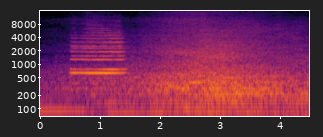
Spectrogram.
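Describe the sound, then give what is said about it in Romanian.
A gas delivery truck blasts its horn once, a loud, steady honk lasting about a second, followed by the low rumble of its engine, as it drives into a village in Valea Călugărițelor, Madeira, honking to alert residents to buy gas. “Uite. Claxonează pentru că”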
